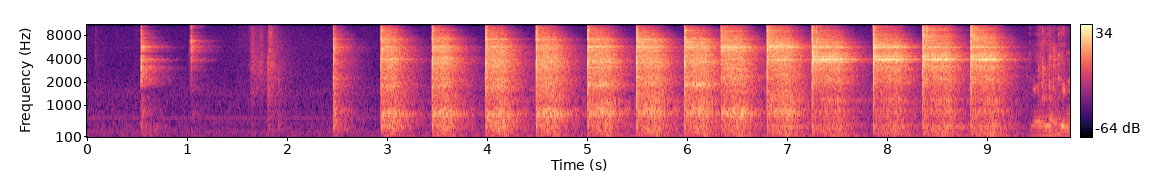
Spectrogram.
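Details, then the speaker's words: AMC 20 rear differential gear and bearing change: bearing race hammered in from its outside edge about twice a second, last blows ring sharper and higher as race bottoms out fully seated. "a change sound when you buried it so when you heard that noise change that's when this race came right to that edge here so we know it's all the way in"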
